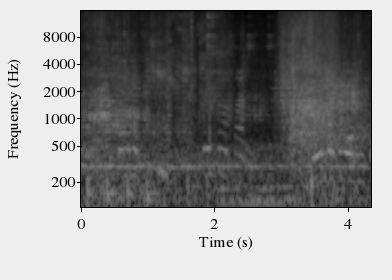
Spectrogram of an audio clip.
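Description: People grunting and straining with effort as they heave a fat-tyred handcycle over rocks, over a steady low rumble.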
